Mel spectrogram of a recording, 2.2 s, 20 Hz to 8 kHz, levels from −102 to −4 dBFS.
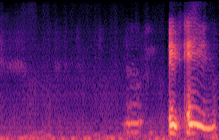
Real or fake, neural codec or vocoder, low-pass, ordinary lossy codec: fake; codec, 16 kHz, 1 kbps, FreqCodec, smaller model; none; none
